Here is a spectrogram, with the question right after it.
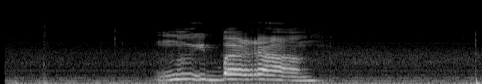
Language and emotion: Russian, angry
